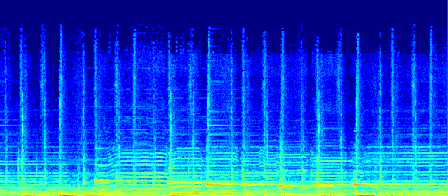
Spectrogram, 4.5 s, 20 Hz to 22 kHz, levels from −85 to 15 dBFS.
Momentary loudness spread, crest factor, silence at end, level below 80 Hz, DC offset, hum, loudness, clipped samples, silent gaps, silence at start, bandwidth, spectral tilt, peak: 7 LU; 16 dB; 0 s; -18 dBFS; under 0.1%; none; -17 LUFS; under 0.1%; none; 0 s; 15.5 kHz; -6.5 dB/octave; 0 dBFS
